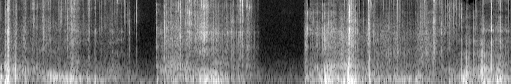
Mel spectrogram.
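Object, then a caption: Roasted coffee beans on a wooden board. A wooden spoon scoops and stirs through a pile of whole roasted coffee beans on a wooden board. The small, hard, dry beans rattle and click against each other and the board in dense, crisp bursts. The stirring comes in three stretches separated by two short silent pauses.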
